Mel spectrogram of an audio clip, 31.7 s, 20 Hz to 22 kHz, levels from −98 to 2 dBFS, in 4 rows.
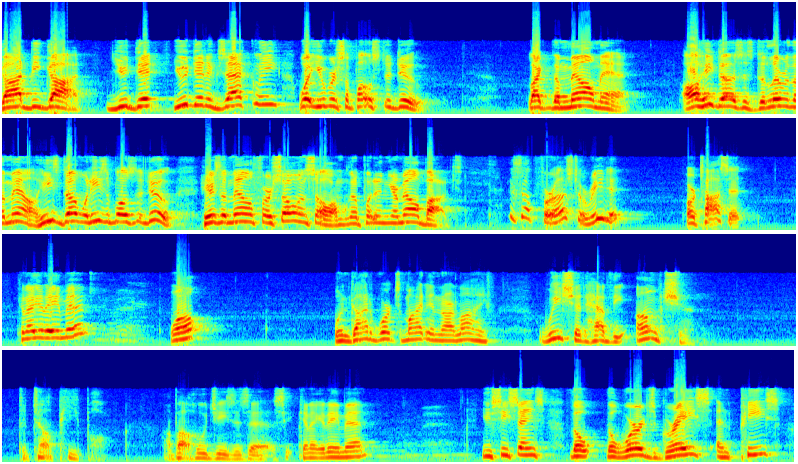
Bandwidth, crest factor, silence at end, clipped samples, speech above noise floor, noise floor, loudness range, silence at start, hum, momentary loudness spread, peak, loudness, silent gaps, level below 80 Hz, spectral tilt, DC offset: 12.5 kHz; 14 dB; 0.15 s; 0.3%; 40 dB; -53 dBFS; 10 LU; 0 s; none; 14 LU; 0 dBFS; -13 LUFS; none; -46 dBFS; -6 dB/octave; under 0.1%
